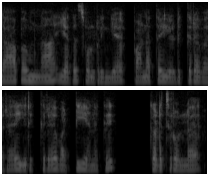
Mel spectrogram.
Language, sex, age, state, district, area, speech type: Tamil, female, 30-45, Tamil Nadu, Nilgiris, rural, read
